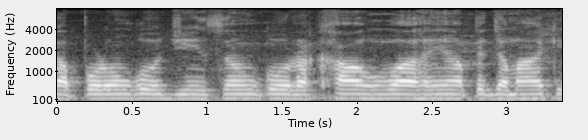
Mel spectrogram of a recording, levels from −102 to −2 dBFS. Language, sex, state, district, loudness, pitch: Hindi, male, Chhattisgarh, Raipur, -15 LUFS, 140 Hz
